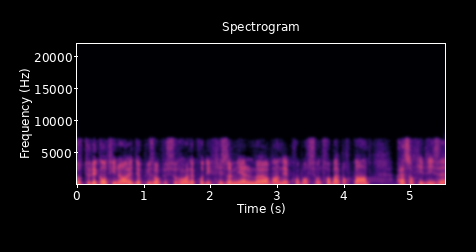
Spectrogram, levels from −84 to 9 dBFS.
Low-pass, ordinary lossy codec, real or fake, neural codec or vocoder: 7.2 kHz; none; fake; codec, 16 kHz, 1.1 kbps, Voila-Tokenizer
